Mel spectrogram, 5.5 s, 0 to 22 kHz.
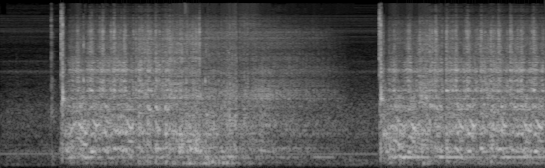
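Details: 1967 Ford Bronco parked 26 years in woods, first start attempt on likely dirty carb with simple power setup; engine fires and runs roughly a few seconds, dies, then catches again on next crank, possibly running too rich; cranks and briefly catches.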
